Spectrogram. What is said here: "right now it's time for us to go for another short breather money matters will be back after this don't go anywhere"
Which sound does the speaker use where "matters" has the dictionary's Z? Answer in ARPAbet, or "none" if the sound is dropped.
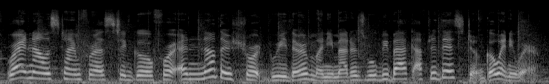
Z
